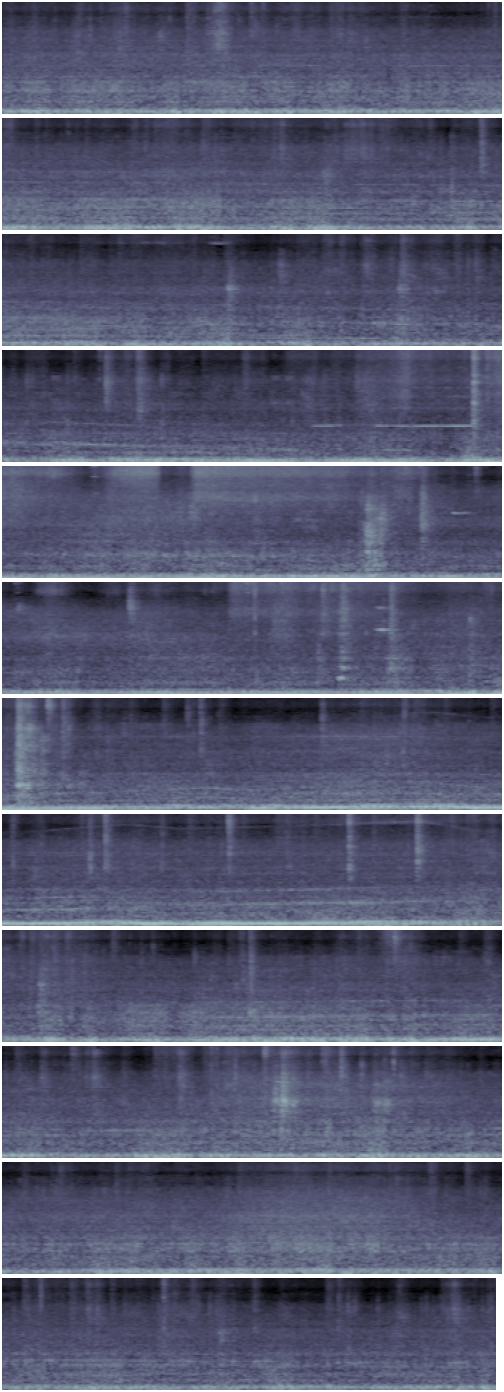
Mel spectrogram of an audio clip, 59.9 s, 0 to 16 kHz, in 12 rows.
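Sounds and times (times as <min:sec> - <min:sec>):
bus diesel engine and driveline whine: 0:00.0 - 0:59.9
heavy rumble: 0:00.0 - 0:59.9
bus body knocks and rattles: 0:23.4 - 0:24.6, 0:28.1 - 0:30.8.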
